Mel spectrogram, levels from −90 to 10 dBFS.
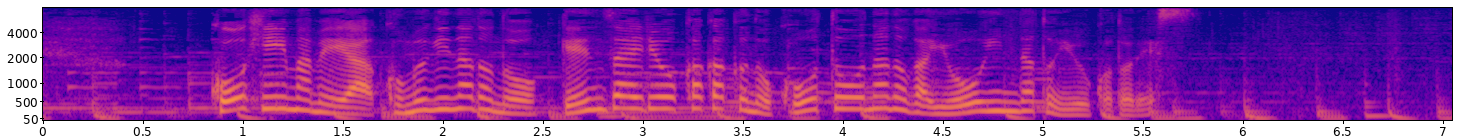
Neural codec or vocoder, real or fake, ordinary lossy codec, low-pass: none; real; none; none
